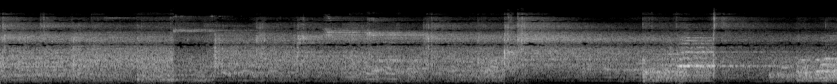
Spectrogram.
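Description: Ball hockey play in an echoing sports hall: sticks and the ball clacking against each other and the hard floor in scattered sharp clicks, with brief high squeaks of trainers and players' shouts mixed in.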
